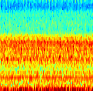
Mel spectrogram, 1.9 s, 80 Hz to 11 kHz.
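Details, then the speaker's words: Mazda 3 after top overhaul, strong vibration at idle persists with the hydro vacuum line pulled and the intake port capped: steady idle with a lumpy, uneven pulse underneath; injectors, four ignition coils and spark plugs already tested OK. "tatakpan natin yung intake kung ma so hindi pa rin nawala yung vibration mga boss Ayan sobrang lakas pa rin ng vibration"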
